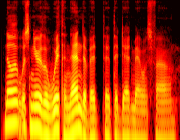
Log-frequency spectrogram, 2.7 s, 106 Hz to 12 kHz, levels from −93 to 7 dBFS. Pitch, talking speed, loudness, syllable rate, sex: 120 Hz, 335 wpm, -19 LUFS, 6.5 syllables/s, male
